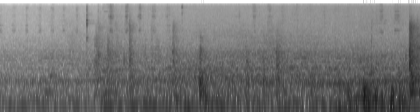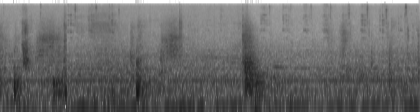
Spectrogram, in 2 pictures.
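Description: Straight razor slicing through damp hair at the nape in short scraping strokes, slide-cutting the ends to texture them. A few strokes come louder around the middle and near the end, over a steady low hum.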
